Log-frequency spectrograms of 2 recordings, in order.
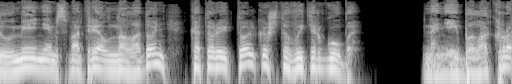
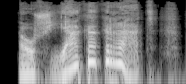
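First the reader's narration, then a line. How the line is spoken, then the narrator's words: Hissing. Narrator (Russian): прошипел я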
